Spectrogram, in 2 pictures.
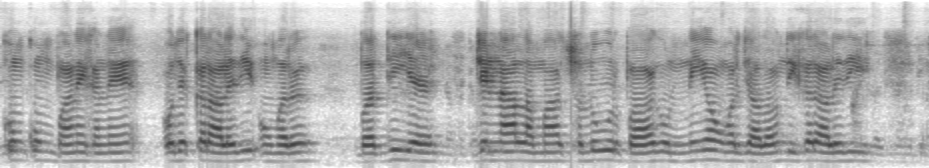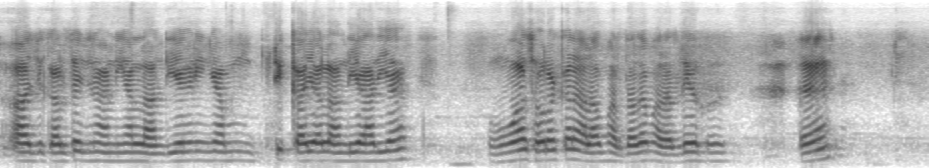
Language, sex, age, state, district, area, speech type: Dogri, male, 45-60, Jammu and Kashmir, Samba, rural, spontaneous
